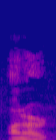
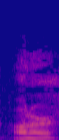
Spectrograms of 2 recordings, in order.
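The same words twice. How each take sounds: The two takes are said the same way.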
